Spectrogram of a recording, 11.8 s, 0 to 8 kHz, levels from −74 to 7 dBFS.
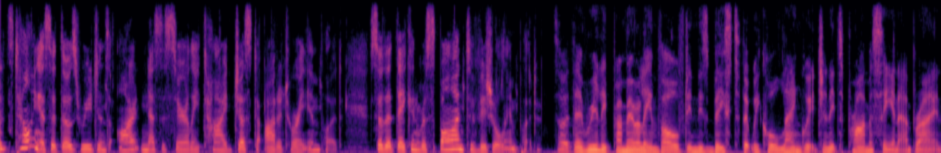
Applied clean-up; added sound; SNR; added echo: none; none; none; none.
